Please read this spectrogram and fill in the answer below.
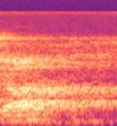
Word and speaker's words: XOR: एक्स और gate, या इसका प्रोनाउंसिएशन क्या कहते हैं? जॉर गेट बोलते हैं।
